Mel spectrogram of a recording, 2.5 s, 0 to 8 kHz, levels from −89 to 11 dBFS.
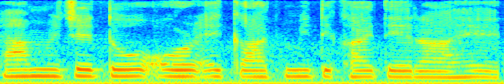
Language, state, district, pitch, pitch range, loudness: Hindi, Arunachal Pradesh, Papum Pare, 185 Hz, 180-190 Hz, -16 LUFS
